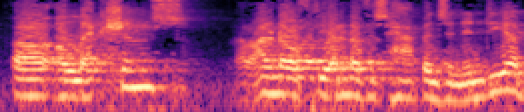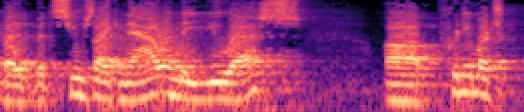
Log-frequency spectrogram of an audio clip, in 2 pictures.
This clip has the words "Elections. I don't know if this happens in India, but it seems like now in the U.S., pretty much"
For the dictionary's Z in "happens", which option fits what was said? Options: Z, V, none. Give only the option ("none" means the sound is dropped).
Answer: Z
